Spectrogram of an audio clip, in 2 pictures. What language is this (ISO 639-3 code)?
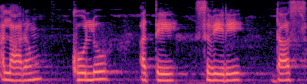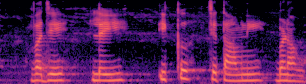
pan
